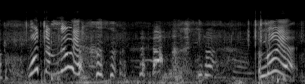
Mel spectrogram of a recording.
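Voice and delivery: high, drawn-out disbelief; stunned and amused; surprised. Real, not acted. Daughter's surprising catch.

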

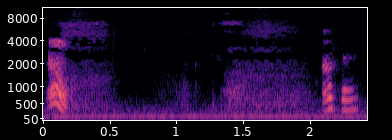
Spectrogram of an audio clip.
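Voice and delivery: ordinary talk

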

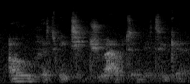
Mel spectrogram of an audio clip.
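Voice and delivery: fast breathless whisper of the line. Acted. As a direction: rush it under your breath. Rehearsing line under breath.

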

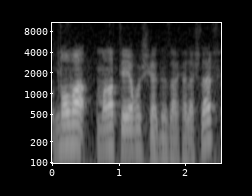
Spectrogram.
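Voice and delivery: loud, high, announcer-like greeting; excited welcome. Real, not acted. Streamer greeting viewers to his new city, loud and bright. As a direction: throw open the doors for the audience.

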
